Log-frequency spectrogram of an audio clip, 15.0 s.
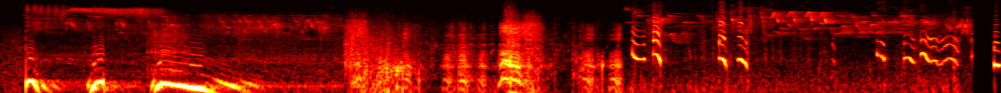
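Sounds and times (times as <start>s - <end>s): hippopotamus bellowing grunts: 0.4s - 4.1s.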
